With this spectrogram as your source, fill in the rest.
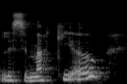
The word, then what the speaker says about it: Lisimachio: new york and we have the lovely laurent lisimacchio did i pronounce that right lauren you did louisa thank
